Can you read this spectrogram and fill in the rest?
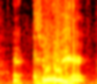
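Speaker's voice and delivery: loud, high hype shout of "call up"; excited call-up hype. Shown as a demonstration. Hyping the surprise call-up, loud and high. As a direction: yell "call up" like a crowd pop. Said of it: "it's not exciting when I do it".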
